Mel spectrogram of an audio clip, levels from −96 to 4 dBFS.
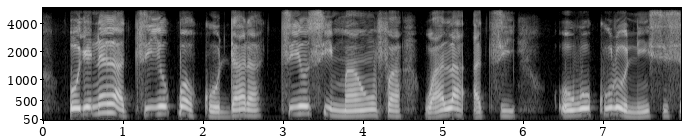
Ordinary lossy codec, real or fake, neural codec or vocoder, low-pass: none; real; none; 5.4 kHz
